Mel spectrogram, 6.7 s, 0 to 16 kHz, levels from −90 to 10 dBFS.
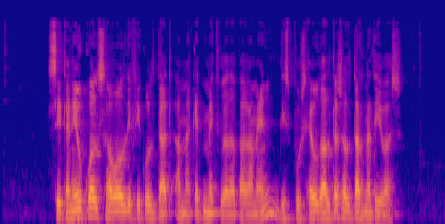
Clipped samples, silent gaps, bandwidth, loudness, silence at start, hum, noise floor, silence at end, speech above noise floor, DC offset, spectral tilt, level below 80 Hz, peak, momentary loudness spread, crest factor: under 0.1%; none; 11.5 kHz; -23 LUFS; 0.75 s; none; -71 dBFS; 0.7 s; 49 dB; under 0.1%; -6 dB/octave; -58 dBFS; -6 dBFS; 11 LU; 18 dB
